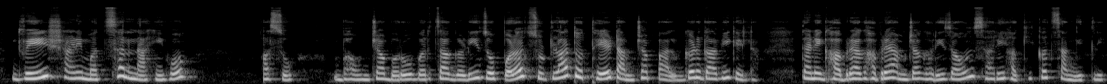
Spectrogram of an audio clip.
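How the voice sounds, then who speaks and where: A woman reading a children's story aloud with dramatic expression, dropping to hushed whispers in tense parts. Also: sits high. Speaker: storybook reader.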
